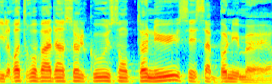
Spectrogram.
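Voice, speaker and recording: With vocal fry and a pompous, playful tone, a man talks at a moderate pace. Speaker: announcer narrator of radio drama. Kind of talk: radio drama narration, mock-solemn announcer. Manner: pompous, tongue-in-cheek, brisk and playful.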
